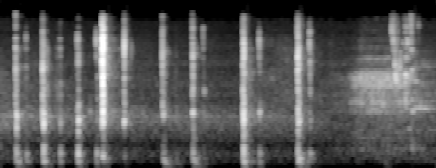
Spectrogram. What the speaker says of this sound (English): I can type my new post.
